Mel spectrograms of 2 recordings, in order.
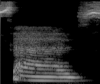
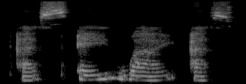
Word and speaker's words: says: has the z sound the a y is the tricky part they work together to say the f sound says so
